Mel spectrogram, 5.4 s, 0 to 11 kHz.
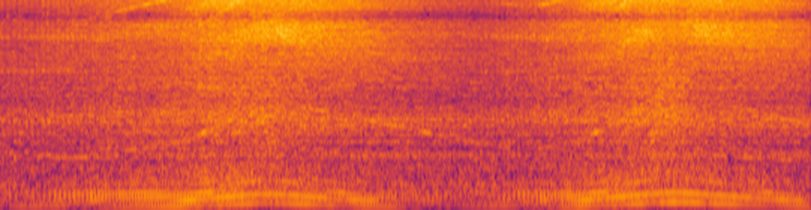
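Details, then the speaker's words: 2016 Mitsubishi MQ Triton Athlete after a popped boost pipe, hose clamps retightened; two rev blips each draw a thin high whistle climbing with revs, turbo whine, owner suspects the turbo is cooked, unconfirmed. "Yeah, I still think the turbo's cooked, unfortunately. Yeah, I have a feeling the old girl's cooked."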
